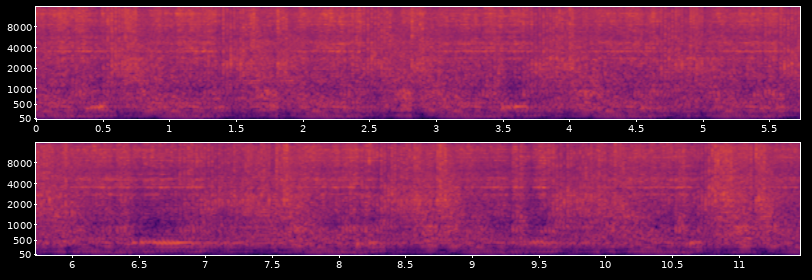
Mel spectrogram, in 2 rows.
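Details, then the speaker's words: Yamaha Warrior 350 single-cylinder quad with the exhaust pipe removed, after idle adjustment: revs surge unevenly, then sag and bog, the same as with the pipe on, so the pipe is ruled out. Bogging under throttle. "Alright, you can hear it's kind of running good, kind of not. So it was running good at first, and then it kind of like shuts off and bogs down."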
